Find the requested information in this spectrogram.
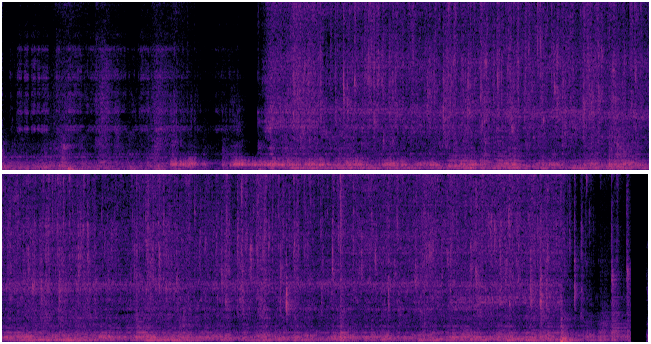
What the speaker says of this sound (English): Now we're going to rinse it for a minute here.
